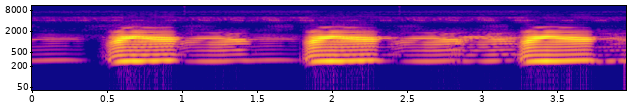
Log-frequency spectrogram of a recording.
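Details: Banded bullfrogs calling in the rain in natural Thai countryside. Three loud, lowing, moo-like notes stand out, each followed by a softer overlapping call from a second frog. The loud notes are spaced roughly every one and a half seconds.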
